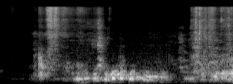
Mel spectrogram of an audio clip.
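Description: Racing pigeon cooing, a string of low pulsing coos starting about a third of a second in, in a small enclosed loft.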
